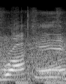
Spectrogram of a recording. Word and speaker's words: RockCat: It's pronounced Rocket, but a lot of people seem to get that mixed up when they search for us.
